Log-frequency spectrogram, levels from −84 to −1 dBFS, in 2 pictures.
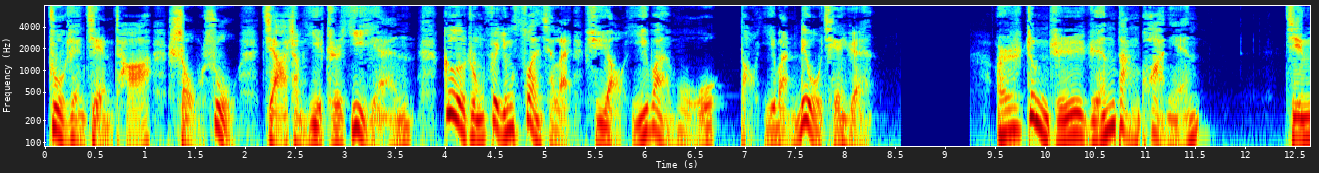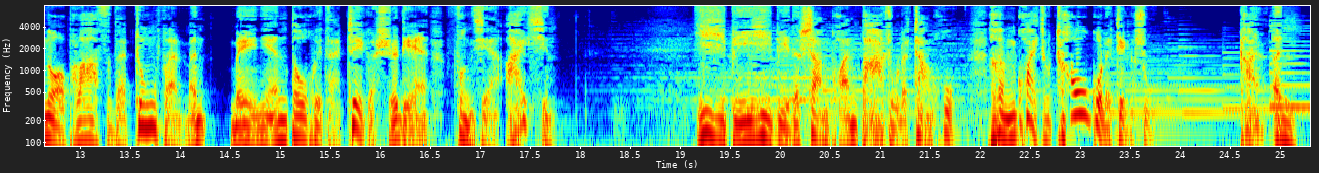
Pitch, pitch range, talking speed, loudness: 100 Hz, 80-125 Hz, 195 characters per minute, -16 LUFS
